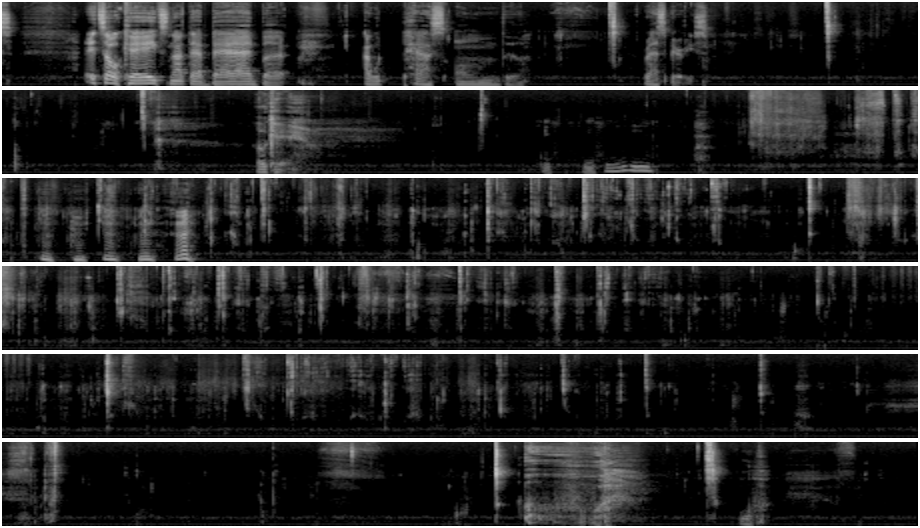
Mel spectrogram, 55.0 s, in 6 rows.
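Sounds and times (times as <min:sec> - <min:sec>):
wet mouth clicks and smacks: 0:50.3 - 0:51.0.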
